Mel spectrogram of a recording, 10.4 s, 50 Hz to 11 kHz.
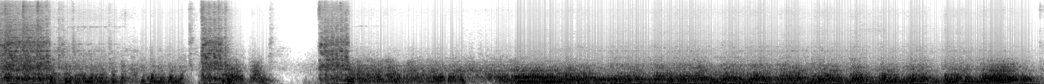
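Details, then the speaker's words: Honda CBR1000RR after head gasket replacement (coolant was leaking into oil), idling around 1500 rpm: fires, stumbles, then settles into a loose, uneven top-end tick and boom; valve train knock, valve retainer out of its shim. "I think that's what you're hearing that boom I think that's the engine knock"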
